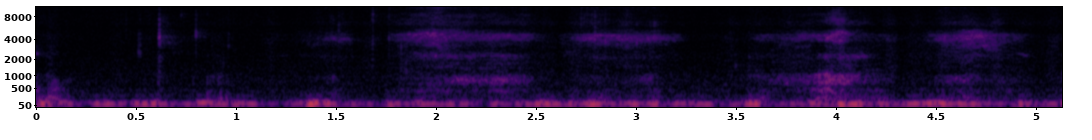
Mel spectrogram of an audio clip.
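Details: Friendly Shiba Inu named Chichi, kept near the Kanahama branch classroom in Aomori City, Aomori, petted at the neck during shedding season, sneezes three times in a row: short breathy bursts about a second apart over low wind rumble.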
